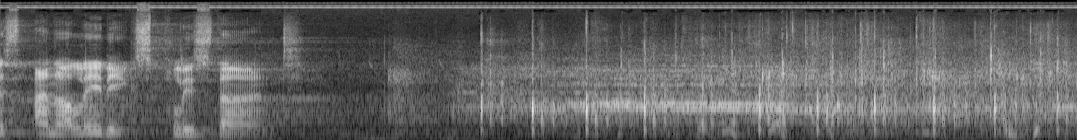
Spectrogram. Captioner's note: applause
